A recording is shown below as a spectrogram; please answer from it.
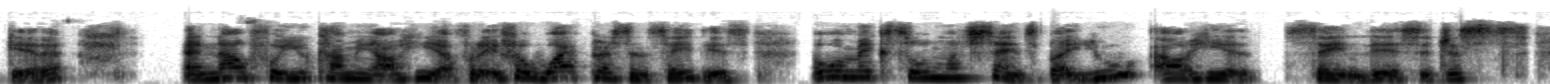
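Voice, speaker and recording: A woman's voice: mid-range voice, lively intonation, moderate pace, darkish tone, highs cut off. A woman from Ethiopia calling into a heated live debate, frank and questioning, with many fillers.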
